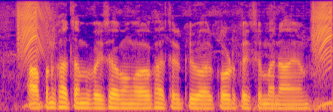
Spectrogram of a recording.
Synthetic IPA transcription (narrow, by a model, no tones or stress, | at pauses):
aːpənkʰaːt̪amẽpəɪsaʋə̃ŋɡaːkʰaːt̪ɪɾkiaːlkoːʈkəɪsemənaːjãː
